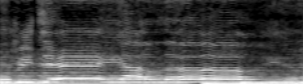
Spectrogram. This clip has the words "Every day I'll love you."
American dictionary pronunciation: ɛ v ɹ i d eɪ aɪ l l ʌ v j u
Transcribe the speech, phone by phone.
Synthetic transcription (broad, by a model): ɛ v ɹ i d eɪ aɪ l l ʌ v j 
